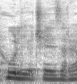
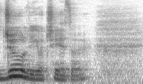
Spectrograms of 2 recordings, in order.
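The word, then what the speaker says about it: Giulio Cesare: on enemy team i julio chaser uh sorry i mispronounced that a couple of videos ago and call it julio chester obviously it's an italian ship so it's julio chaser goodness gracious um what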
